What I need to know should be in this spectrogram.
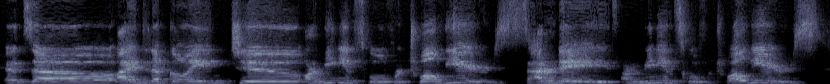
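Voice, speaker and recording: A woman's voice: on the high side, slow, few pauses, a bit bright. A woman talking casually as a guest, laughing easily and restarting her sentences. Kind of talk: casual conversation. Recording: roomy echo.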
